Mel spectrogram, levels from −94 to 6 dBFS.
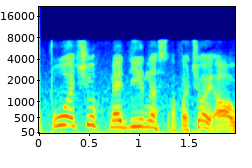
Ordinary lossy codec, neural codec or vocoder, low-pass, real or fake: MP3, 64 kbps; none; 7.2 kHz; real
